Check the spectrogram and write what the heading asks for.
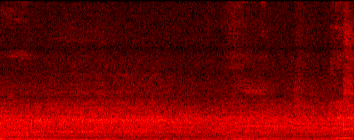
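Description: Steady low background hum and room noise, with no distinct events.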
